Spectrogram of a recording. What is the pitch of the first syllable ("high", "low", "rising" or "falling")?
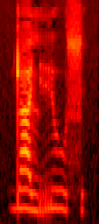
falling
